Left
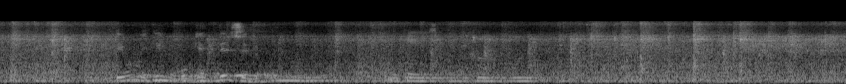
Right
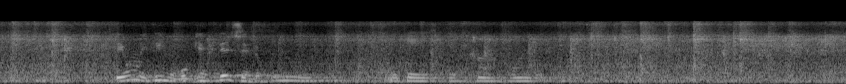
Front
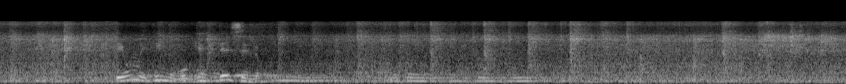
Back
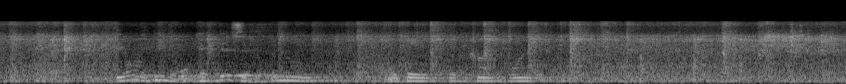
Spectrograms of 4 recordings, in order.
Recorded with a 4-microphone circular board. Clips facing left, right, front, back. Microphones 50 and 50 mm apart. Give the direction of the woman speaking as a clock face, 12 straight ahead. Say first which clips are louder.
Right 2 dB, back 1 dB; 6 o'clock.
